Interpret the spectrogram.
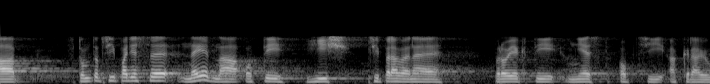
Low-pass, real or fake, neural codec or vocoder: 3.6 kHz; real; none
